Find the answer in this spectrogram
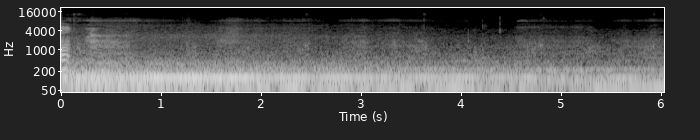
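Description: A vehicle engine running at a steady low idle, a deep even hum that fades somewhat after about four seconds.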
